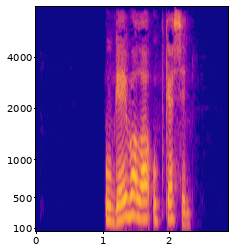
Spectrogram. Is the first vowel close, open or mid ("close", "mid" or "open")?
close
